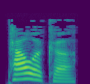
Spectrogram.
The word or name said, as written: powaqa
